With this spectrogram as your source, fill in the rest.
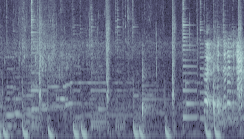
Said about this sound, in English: We're just gonna pour it in the pot.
